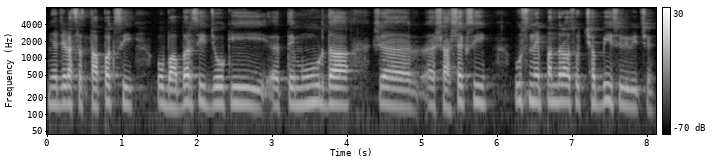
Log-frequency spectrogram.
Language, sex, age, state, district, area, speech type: Punjabi, male, 18-30, Punjab, Fazilka, urban, spontaneous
